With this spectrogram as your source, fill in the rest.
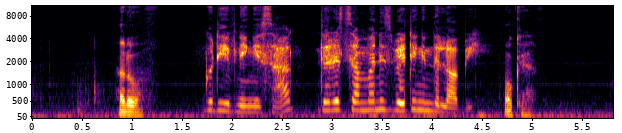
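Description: A young man talks quietly on a phone close by.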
